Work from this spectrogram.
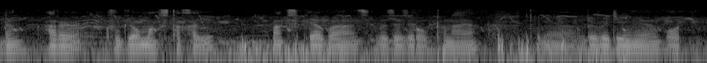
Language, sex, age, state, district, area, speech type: Bodo, male, 18-30, Assam, Udalguri, urban, spontaneous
